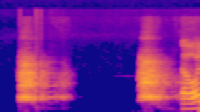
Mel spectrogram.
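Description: A dog barking twice in the background of a participant's videoconference microphone, two short rough barks about a second apart.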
